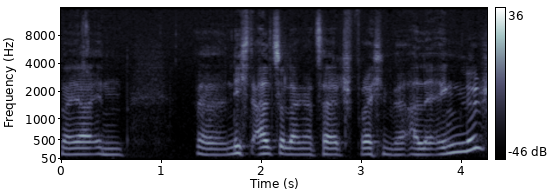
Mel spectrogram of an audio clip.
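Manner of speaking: plain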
